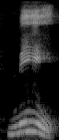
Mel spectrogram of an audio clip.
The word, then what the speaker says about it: knee: دیکھیے نی. کے کی کوئی آواز نہیں ہے.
